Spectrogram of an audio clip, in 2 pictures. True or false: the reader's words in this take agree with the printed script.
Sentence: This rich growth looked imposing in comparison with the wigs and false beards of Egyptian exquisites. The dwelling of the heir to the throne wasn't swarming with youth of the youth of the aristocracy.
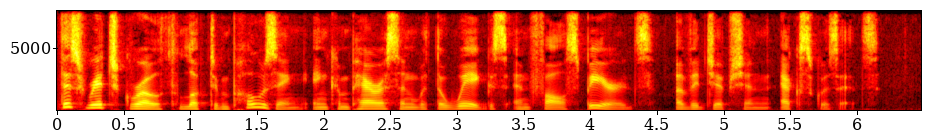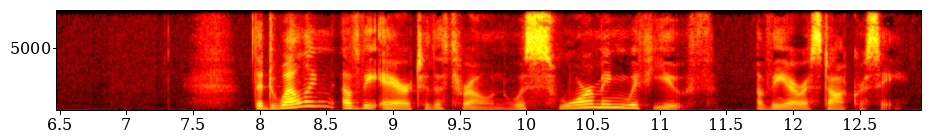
false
